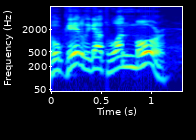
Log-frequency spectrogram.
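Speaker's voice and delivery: put-on thick Russian accent. Voicing the barkeep in a story, the speaker uses a thick Russian accent. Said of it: "in this thick Russian accent".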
